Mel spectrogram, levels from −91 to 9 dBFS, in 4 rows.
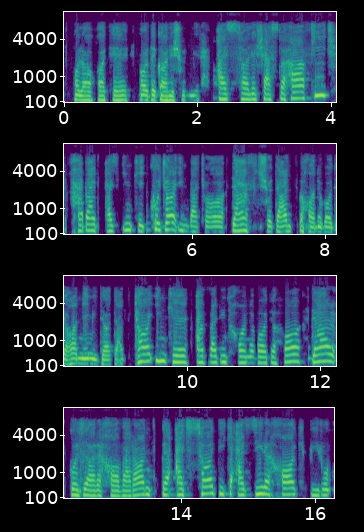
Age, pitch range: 60-79, 185-230 Hz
